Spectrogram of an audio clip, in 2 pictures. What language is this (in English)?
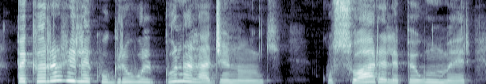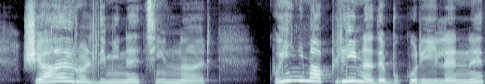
Romanian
